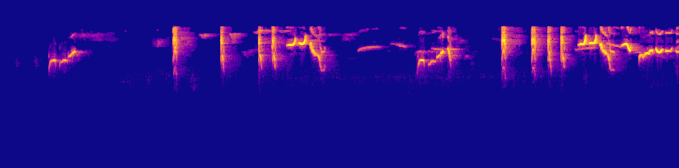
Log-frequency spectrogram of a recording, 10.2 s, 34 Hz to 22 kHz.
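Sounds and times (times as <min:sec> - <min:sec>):
Oriental magpie-robin singing a rising whistled phrase: 0:00.2 - 0:01.7, 0:02.3 - 0:10.1
Oriental magpie-robin thin high whistle: 0:02.6 - 0:10.1.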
